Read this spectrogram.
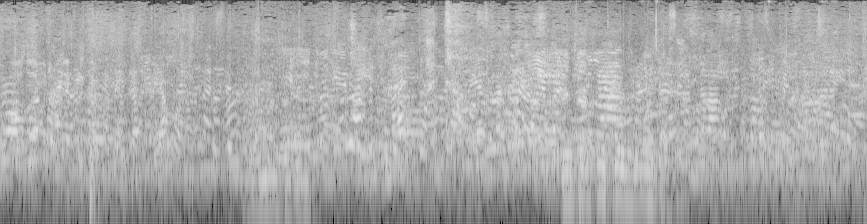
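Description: A crowd of adults and children chatters outdoors.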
